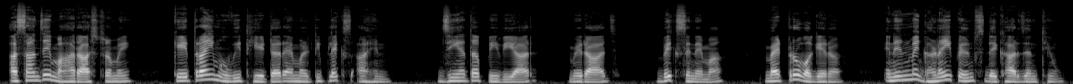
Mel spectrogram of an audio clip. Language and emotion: Sindhi, neutral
